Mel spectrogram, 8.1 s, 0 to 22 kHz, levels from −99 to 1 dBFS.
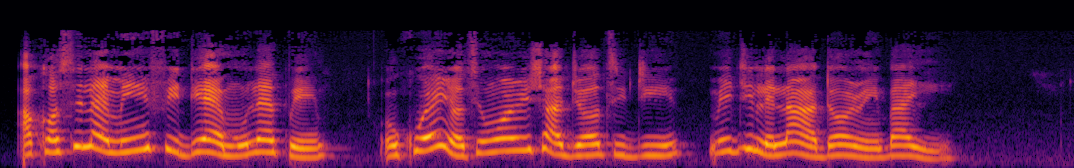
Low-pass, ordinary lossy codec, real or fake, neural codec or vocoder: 19.8 kHz; MP3, 48 kbps; fake; autoencoder, 48 kHz, 128 numbers a frame, DAC-VAE, trained on Japanese speech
